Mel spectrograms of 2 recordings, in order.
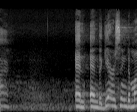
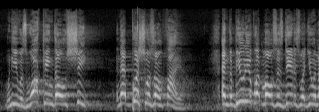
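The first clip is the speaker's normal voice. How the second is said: loud, high, driving preacher's climax; preaching at full force; 7 semitones higher, 6 dB louder than usual. Acted. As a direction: build the congregation up, loud and fervent.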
